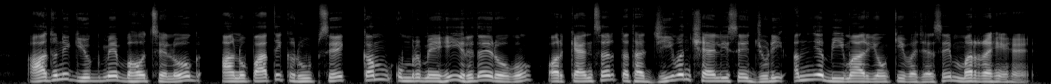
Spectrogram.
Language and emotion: Hindi, neutral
